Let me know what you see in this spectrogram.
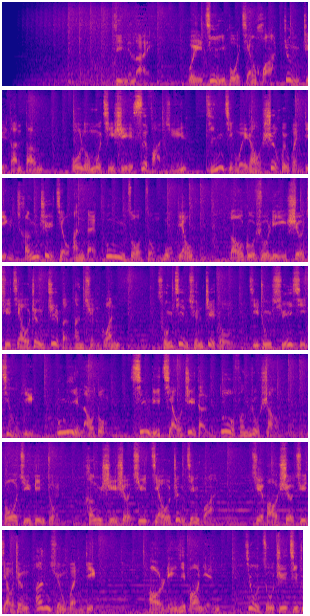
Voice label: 汇报片; 乌鲁木齐市司法局社区矫正工作

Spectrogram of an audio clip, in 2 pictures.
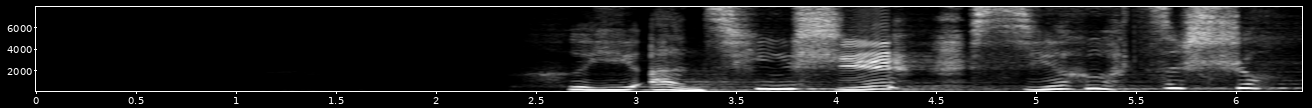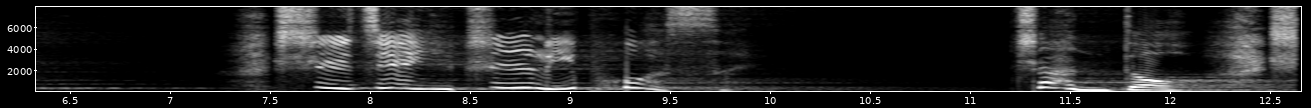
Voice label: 游戏角色火女

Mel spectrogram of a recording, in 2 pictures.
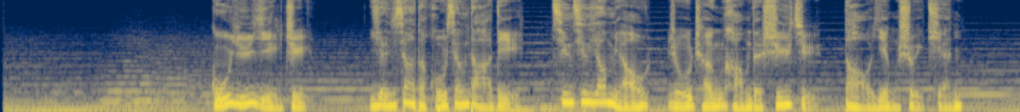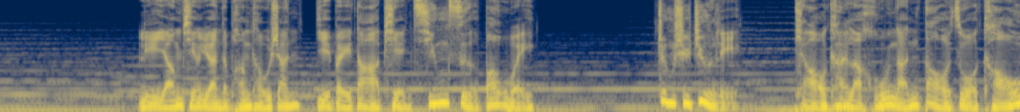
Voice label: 纪录片; 谷雨已至

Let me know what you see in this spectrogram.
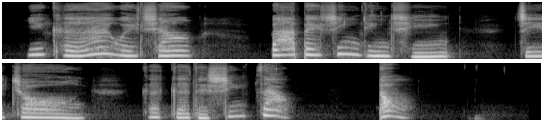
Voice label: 萝莉音

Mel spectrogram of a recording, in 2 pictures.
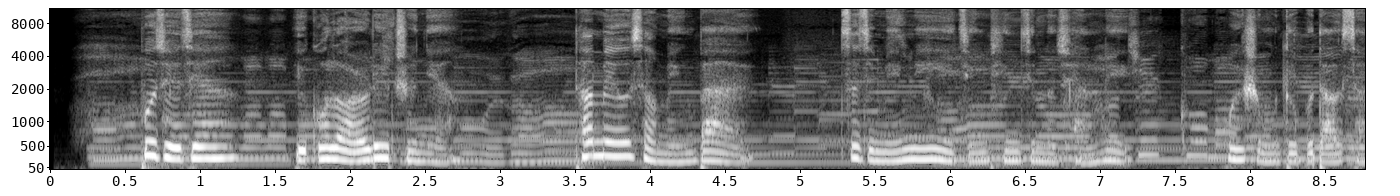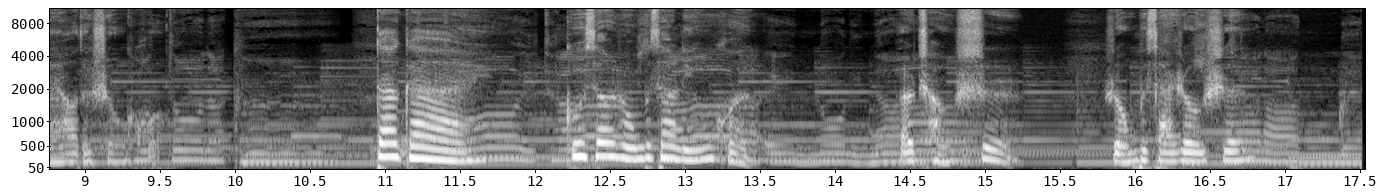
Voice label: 旁白 情感

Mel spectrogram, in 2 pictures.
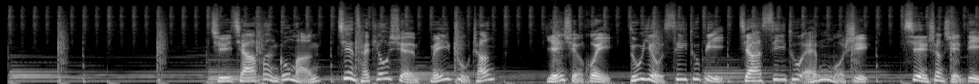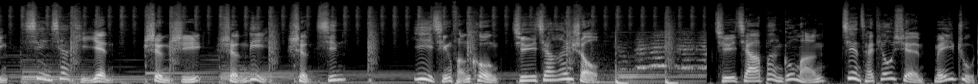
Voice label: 广告; 严选会

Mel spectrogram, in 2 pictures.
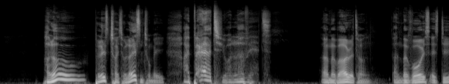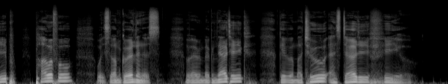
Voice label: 英文 独白

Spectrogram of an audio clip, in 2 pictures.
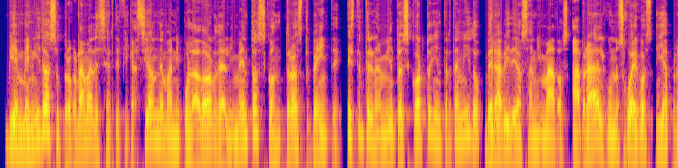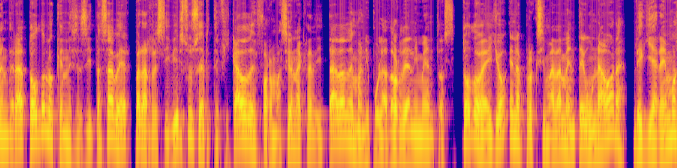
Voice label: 美国中性

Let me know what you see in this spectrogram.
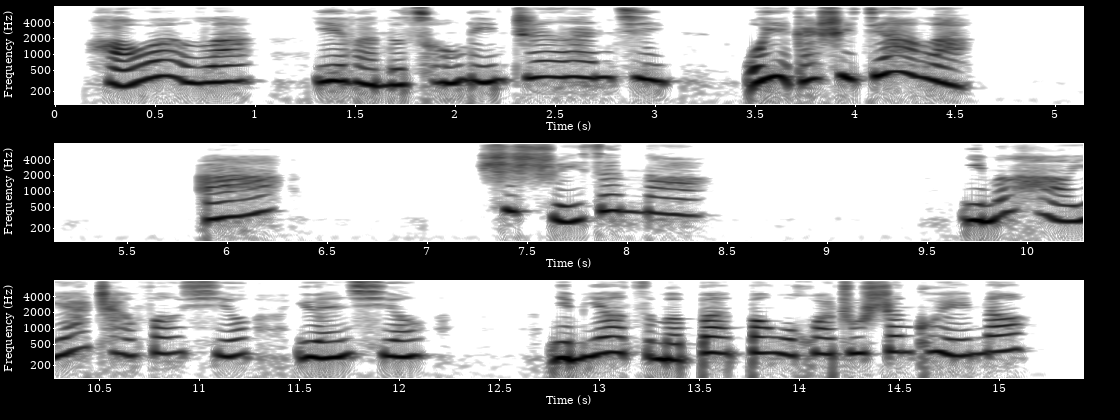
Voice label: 甜美 小女孩

